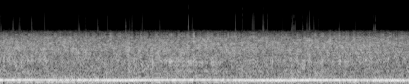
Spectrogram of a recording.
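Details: KLDE V6 idling loudly and steadily with a deep dull knock in the low drone; owner suspects rod knock, not confirmed.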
